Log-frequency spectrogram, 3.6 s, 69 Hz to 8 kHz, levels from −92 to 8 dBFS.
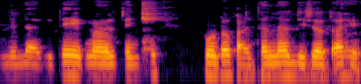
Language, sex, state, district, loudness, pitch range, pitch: Marathi, male, Maharashtra, Nagpur, -17 LUFS, 110-115 Hz, 110 Hz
